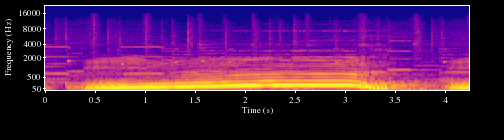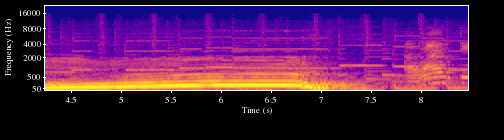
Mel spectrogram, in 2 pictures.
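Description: A cow mooing twice, two long moos of about three seconds each, each rising in pitch and then dropping sharply at the end.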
